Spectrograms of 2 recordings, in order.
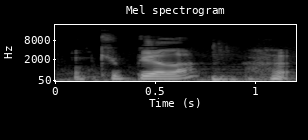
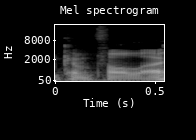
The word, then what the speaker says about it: cupola: you got the cupola I'm gonna call it the compola because it's just easier for me and other people call it Coppola too but it's not the proper way to say it um but I wonder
